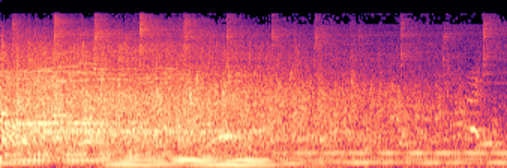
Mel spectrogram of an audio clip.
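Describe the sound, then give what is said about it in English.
A crowd claps steadily and loudly as a clap offering to the Lord, with scattered whoops and cheers, over a low sustained organ or keyboard chord; the applause gradually thins toward the end. “What are you waiting for to give the Lord a clap offering?”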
